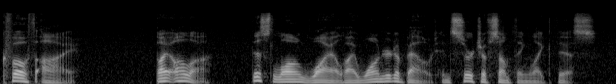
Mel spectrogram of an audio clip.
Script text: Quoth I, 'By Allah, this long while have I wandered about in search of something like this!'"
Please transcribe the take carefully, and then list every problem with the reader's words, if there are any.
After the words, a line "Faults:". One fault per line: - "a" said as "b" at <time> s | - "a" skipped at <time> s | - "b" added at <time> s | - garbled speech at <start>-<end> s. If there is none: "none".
Quoth I, 'By Allah, this long while I wandered about in search of something like this!'"
Faults:
- "have" skipped at 3.5 s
